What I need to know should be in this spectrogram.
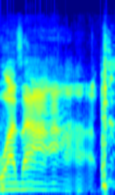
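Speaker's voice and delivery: put-on bro voice. Teasing how friends talk to each other: Budweiser commercial "What's up". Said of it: "talk like you're in the Budweiser commercial".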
